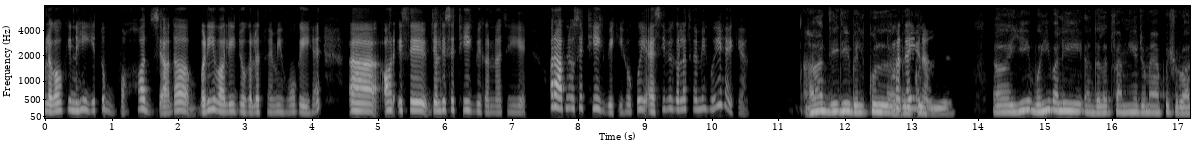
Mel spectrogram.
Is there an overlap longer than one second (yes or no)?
no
